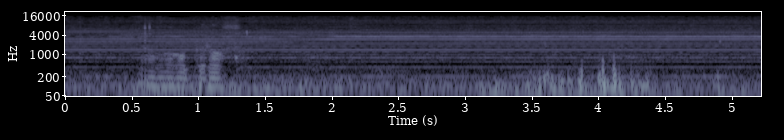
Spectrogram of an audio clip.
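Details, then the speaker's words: 1994 Mercedes 600SL V12, repaired throttle body units tested on a running car after learning cycle; steady whining buzz as actuators move and open fully in sync, no grinding, normal for these units. "so obviously when I move primary throttle I get units to activate properly you hear the noise that's normal for these units"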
